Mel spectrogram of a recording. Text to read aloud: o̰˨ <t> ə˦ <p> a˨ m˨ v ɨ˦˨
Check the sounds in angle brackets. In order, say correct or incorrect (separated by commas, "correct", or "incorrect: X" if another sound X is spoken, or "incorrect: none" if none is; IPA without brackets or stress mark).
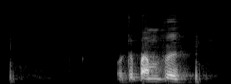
correct, correct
